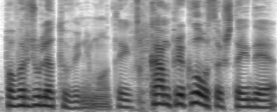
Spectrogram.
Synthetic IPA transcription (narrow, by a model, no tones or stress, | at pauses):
pɐʋɐɾʲd͡ʒʲuːlʲɛt̪ʊʋʲɪnʲɪ̰mo̰ːt̪ɐɪkɐmpʲɾʲɪklˠɐʊsɐʃʲɪ̥t̪ɑːɪd̪ʲeːjɛ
